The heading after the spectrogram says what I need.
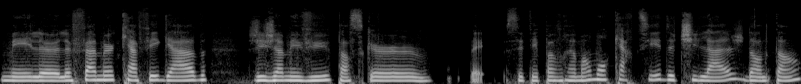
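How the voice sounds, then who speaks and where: Dark and mellow in tone, a woman's medium-pitched voice moves at a very slow pace in a flat monotone, with a dry, close sound and no echo. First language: English (speaking French). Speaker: podcast co-host. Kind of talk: casual chat. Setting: studio. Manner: halting.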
